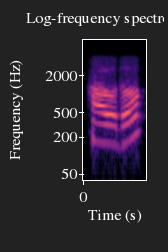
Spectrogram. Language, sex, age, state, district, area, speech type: Kannada, male, 18-30, Karnataka, Davanagere, rural, conversation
